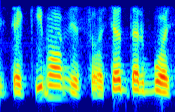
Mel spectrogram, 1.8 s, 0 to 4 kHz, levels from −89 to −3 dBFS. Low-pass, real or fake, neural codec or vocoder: 3.6 kHz; real; none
